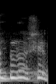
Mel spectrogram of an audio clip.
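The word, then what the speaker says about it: Blucher: Pode ficar à vontade Não sei se se é blush ou blusher uhum É bluser mesmo bler né Então essa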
